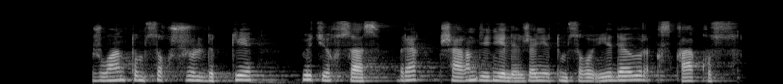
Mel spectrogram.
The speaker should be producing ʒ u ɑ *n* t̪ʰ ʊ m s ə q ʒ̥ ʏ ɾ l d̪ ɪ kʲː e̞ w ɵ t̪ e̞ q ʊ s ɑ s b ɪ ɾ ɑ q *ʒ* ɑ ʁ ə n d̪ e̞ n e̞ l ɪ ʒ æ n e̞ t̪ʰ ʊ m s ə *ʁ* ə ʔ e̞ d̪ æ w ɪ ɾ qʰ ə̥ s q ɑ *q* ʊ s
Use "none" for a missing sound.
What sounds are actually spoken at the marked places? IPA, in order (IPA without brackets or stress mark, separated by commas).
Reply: n, ʃ, ʁ, qʰ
